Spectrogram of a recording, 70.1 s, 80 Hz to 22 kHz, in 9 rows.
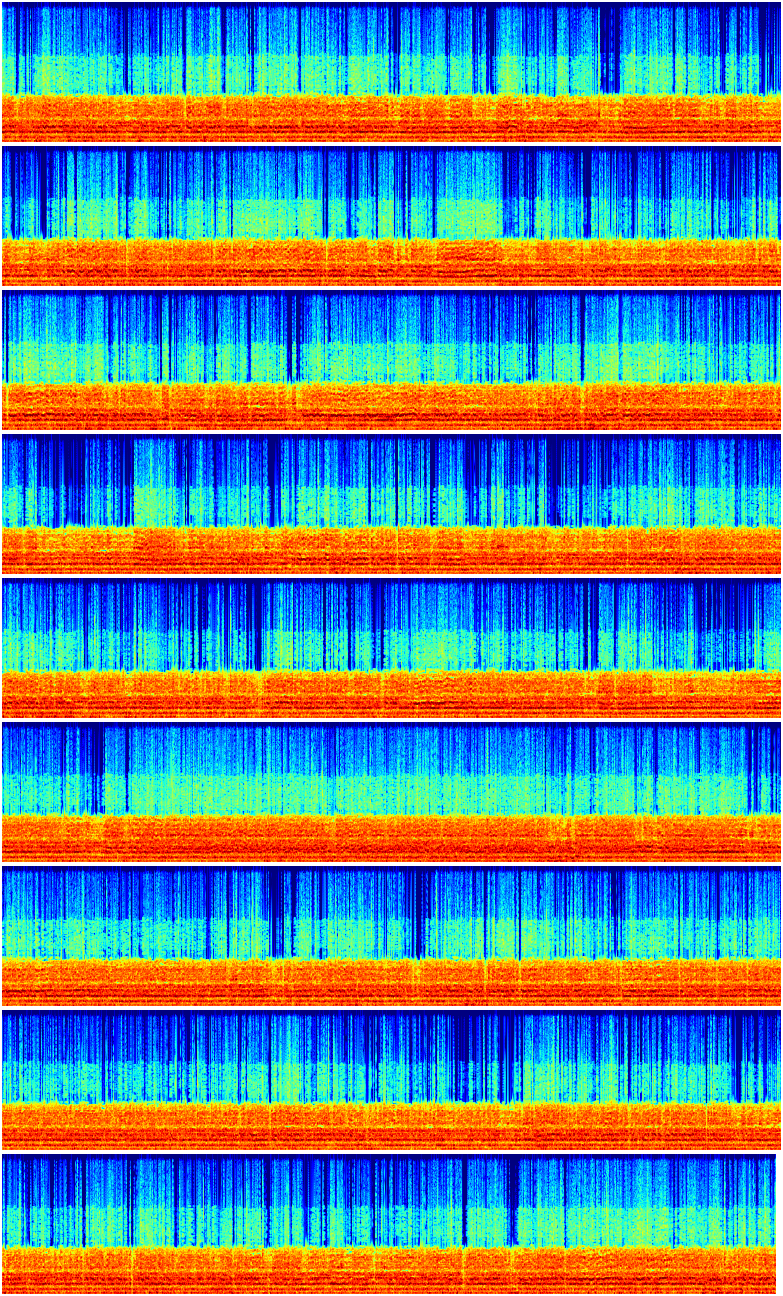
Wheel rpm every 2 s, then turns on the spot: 240, 220, 230, 230, 230, 230, 230, 230, 220, 220, 230, 230, 230, 230, 230, 240, 230, 230, 230, 230, 210, 210, 210, 220, 230, 230, 230, 240, 230, 230, 230, 230, 230, 230, 230.
none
